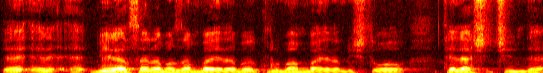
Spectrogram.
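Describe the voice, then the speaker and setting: Delivery is fairly slow, and pitch varies in an ordinary way. The tone comes across dark and mellow. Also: man. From Istanbul, Turkey. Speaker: poet. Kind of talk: oral history interview. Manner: halting, many fillers.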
